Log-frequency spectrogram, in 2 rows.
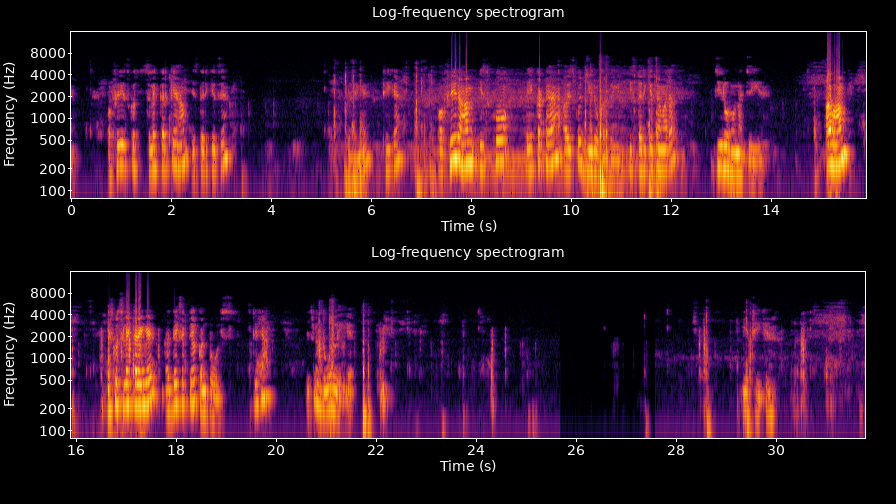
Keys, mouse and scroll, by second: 0.8 click, 1.6 scroll down 1, 2.2 scroll up 1, 3.7-5.7 drag, 6.2 ctrl+space, 6.4 scroll down 1, 6.9 scroll up 1, 7.6 ctrl+space, 10.1 click, 10.8 KP_0, 12.1 ctrl+space, 12.5 click, 12.9-13.5 scroll down 1, 13.5 scroll up 1, 14.1-14.5 scroll up 1, 14.5 scroll down 1, 15.2 click, 15.7 F2, 16.0-22.5 drag, 22.5 KP_2, 23.3-25.3 drag, 25.7 scroll up 1, 26.0 scroll down 1, 27.3 click, 30.0 ctrl+space, 31.0 scroll down 1, 31.5 click.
